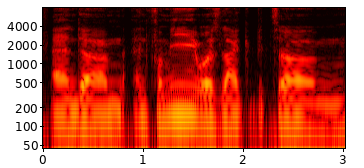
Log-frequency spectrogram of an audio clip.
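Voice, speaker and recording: Fairly low in pitch, a man talks with a non-native accent. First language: not English. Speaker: independent creationist researcher. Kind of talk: explanatory video talk. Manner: halting, many fillers and repetitions.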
